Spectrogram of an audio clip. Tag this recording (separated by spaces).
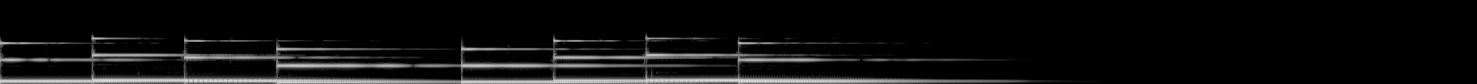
bell bells school ring school-bell ringing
